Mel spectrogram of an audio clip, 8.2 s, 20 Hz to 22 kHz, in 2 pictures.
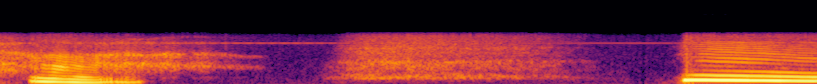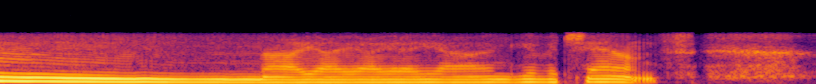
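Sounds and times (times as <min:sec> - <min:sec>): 
long steady loud humming tone during a guided breathing exercise: 0:00.0 - 0:01.2, 0:03.4 - 0:06.1
voiced sung sigh during a guided breathing exercise: 0:00.0 - 0:01.2, 0:03.4 - 0:05.4
speech: 0:00.2 - 0:00.8, 0:07.0 - 0:07.9
soft breathy exhale during a guided breathing exercise: 0:00.7 - 0:02.9, 0:07.6 - 0:08.1.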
